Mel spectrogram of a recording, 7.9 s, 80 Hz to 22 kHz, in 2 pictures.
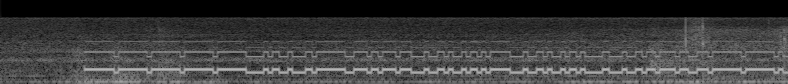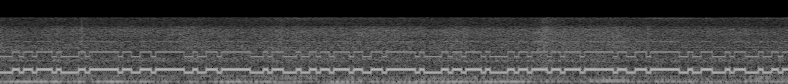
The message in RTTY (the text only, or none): CQ DX DE 2E3WLH 2E3WLH …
